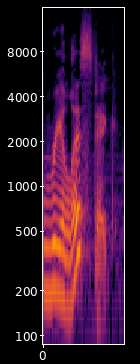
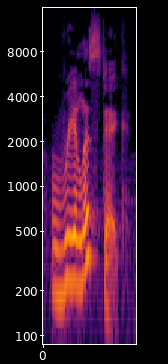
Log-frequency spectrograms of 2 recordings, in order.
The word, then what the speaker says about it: realistic: What about realistic? Realistic. Some people pronounce it realistic. You can also say realistic. The point is, the stress goes on the third syllable, on list.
